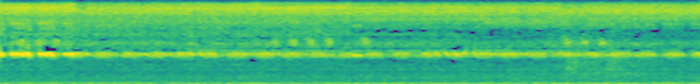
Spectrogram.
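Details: Night insects singing near a car-camping site: a thin, continuous high-pitched ringing trill, fairly faint, sits above a heavy low rumbling background noise throughout.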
